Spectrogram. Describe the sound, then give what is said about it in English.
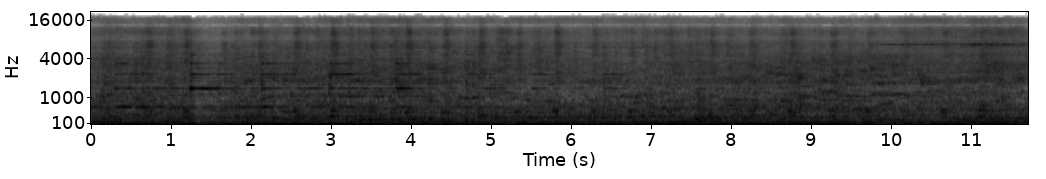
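A ride train rumbles steadily along with constant low mechanical noise, faint rattling and tonal whines, while a crowd murmurs faintly in the background. “We'll see you after we get off the train.”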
